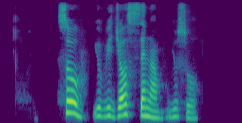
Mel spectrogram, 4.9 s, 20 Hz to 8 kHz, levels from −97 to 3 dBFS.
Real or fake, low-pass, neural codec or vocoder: fake; 7.2 kHz; codec, 16 kHz, 2 kbps, X-Codec, WavLM features, trained on Multilingual LibriSpeech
